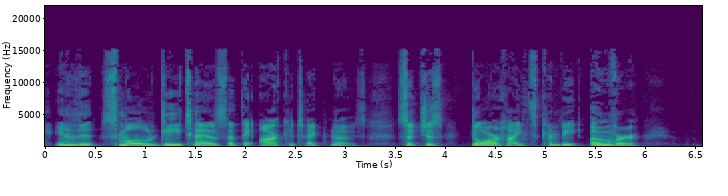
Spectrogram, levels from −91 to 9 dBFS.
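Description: No technical faults can be heard anywhere in the recording; the speech signal stays continuous and steady throughout, with no breaks, distortion or other disturbances.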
